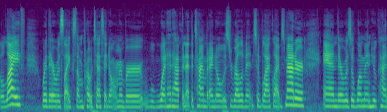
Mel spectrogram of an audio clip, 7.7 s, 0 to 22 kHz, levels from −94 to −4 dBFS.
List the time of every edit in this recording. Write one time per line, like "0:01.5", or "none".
none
